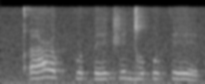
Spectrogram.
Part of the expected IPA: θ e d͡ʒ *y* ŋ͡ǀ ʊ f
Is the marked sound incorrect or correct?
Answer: incorrect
